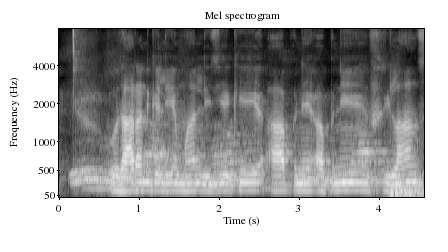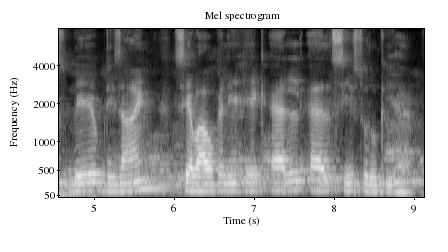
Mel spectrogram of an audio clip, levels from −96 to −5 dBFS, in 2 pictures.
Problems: continuous background conversations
